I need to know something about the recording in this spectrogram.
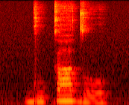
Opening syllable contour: low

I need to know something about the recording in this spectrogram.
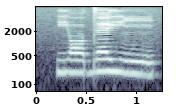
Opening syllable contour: low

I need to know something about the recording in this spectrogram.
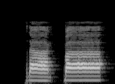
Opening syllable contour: low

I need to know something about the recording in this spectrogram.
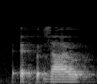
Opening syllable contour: high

